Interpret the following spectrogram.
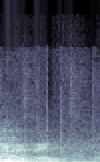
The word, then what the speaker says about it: Cockburn: So Coburn is a suburb halfway from Mandurah to the airport, and you'll see Coburn, which is actually spelled Cockburn, but pronounced Coburn, and take that turn off and find Haruki.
